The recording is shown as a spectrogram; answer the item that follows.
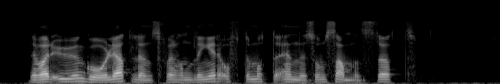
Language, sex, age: Norwegian, male, 22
